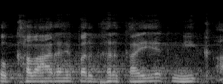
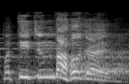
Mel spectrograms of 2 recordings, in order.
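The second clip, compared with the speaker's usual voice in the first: emphatic repeat; 12 semitones higher, 7 dB louder than usual. Retold or imitated. Guru tempting wife, repeat.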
